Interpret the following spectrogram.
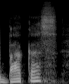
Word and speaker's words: Backus: Que se llama Isaac Backus, se pronuncia la U, y Benjamin Randall, and Samson Occam.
